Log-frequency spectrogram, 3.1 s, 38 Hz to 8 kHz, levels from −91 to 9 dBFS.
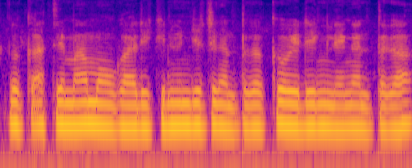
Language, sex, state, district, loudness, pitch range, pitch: Wancho, male, Arunachal Pradesh, Longding, -11 LUFS, 140-150 Hz, 145 Hz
